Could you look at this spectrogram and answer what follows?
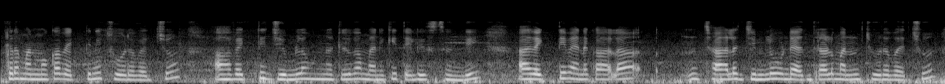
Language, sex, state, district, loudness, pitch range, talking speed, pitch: Telugu, female, Andhra Pradesh, Chittoor, -17 LUFS, 225-245 Hz, 140 wpm, 235 Hz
